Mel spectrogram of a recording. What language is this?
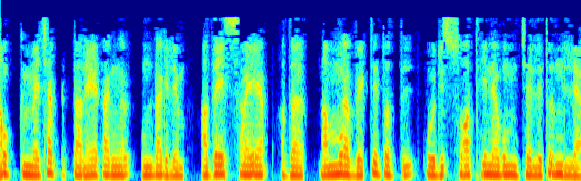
Malayalam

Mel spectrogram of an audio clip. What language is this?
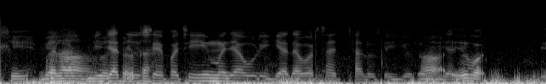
Gujarati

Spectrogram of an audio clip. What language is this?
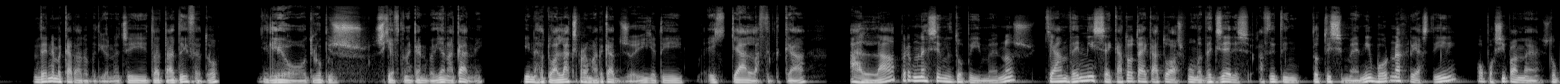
Greek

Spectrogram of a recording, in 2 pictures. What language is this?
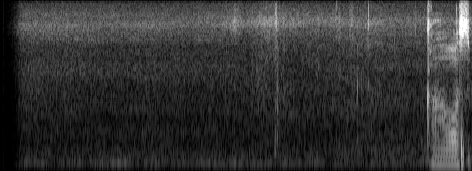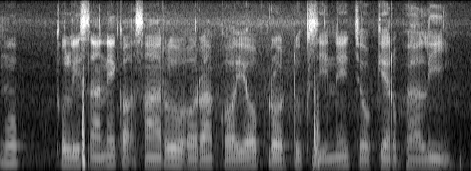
Javanese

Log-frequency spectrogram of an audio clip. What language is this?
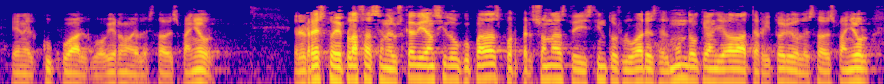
Spanish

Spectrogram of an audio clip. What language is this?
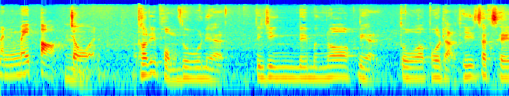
Thai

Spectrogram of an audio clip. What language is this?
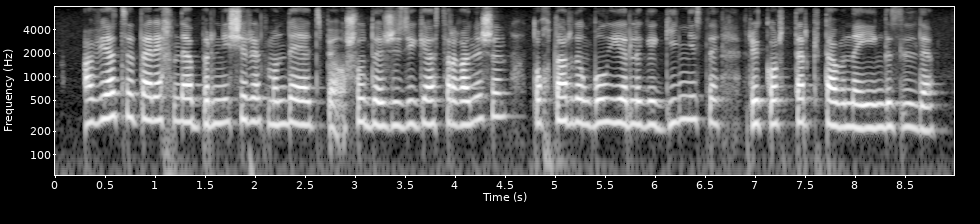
Kazakh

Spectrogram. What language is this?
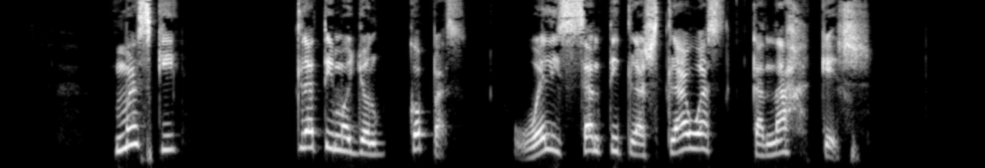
Central Puebla Nahuatl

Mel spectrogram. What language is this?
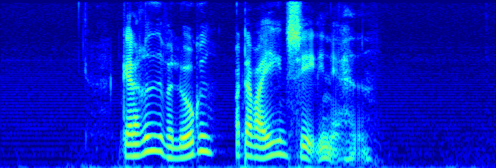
Danish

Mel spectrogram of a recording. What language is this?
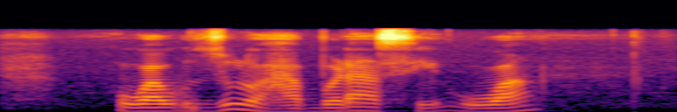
Venda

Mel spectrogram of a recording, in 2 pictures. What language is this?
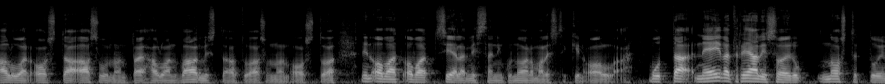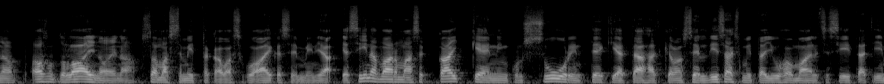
Finnish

